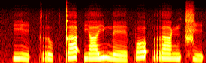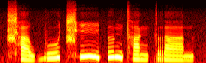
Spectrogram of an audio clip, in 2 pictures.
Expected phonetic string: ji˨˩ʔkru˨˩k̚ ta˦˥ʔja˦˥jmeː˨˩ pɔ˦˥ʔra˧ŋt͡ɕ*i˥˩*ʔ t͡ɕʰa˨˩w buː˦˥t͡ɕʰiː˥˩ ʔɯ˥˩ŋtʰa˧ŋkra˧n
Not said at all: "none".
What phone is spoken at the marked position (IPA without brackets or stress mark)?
i˨˩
